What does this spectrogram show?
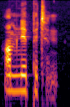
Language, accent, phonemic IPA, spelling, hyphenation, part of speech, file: English, US, /ɑmˈnɪp.ə.tənt/, omnipotent, om‧ni‧po‧tent, adjective / noun, En-us-omnipotent.ogg
- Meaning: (adjective) Having unlimited power, force or authority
